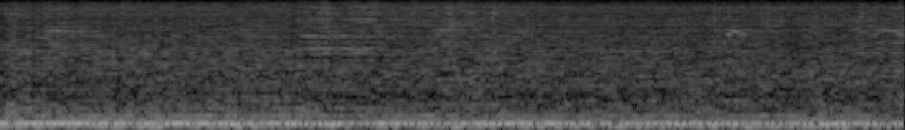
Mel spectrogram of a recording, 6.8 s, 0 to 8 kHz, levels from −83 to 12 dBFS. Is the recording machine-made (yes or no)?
yes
